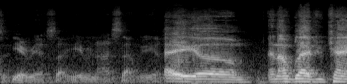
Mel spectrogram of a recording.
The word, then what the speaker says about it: Renard Safo: Is that how you pronounce it? Yeah, Renard Safo, yes.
